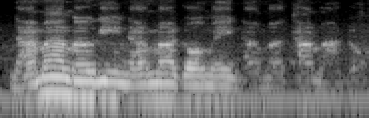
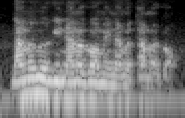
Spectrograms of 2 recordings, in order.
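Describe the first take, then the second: First: Measured, connected tongue twister; medium speed. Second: Quick, run-together tongue twister; brisk speed demo in one go; pretty fast. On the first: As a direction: say it steadily, stretching the vowels a little. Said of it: "say it at medium speed". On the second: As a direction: rattle it off rapidly without a slip. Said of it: "at a pretty fast speed". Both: Shown as a demonstration.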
